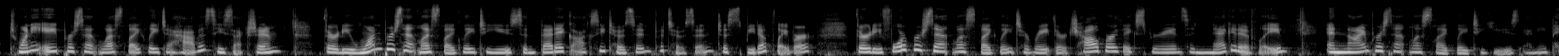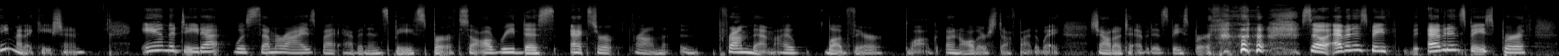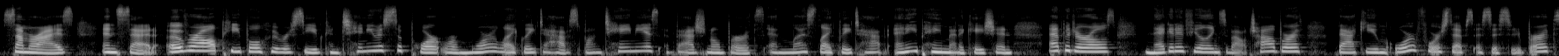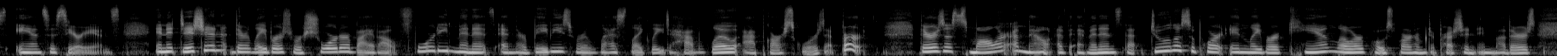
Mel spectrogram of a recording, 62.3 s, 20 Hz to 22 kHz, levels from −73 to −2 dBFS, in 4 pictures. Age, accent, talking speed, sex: 20-39, American, 145 wpm, female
